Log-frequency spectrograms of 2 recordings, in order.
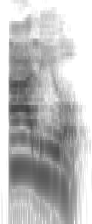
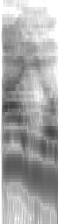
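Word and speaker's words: aglio: রসুন এটাকে আমরা ইতালিতে বলি আলিও আলিও মানে হচ্ছে রসুন বা অনেকে এটাকে আইও বলে এলের উচ্চারণটা করে না এরপরে আছে কি গাজর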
